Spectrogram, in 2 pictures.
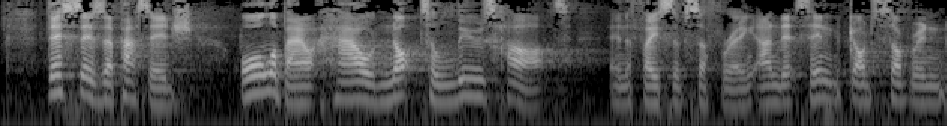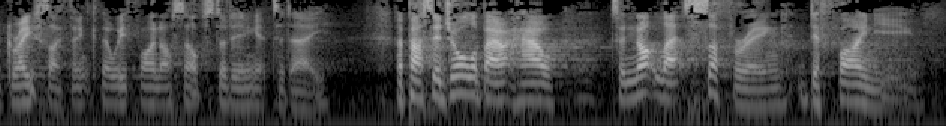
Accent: Manchester, North West England, United Kingdom; moved away; Manchester will always be my home. You wouldn't know it from my accent, but it's where I'm from. It's part of who I am.

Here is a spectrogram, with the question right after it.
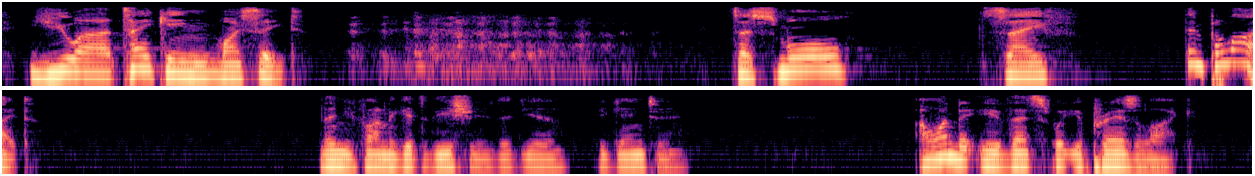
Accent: Sydney, New South Wales, Australia; I come from Sydney originally.

